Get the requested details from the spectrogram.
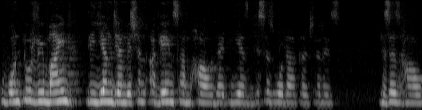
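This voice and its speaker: In an Indian accent, a woman talks at a moderate pace in a high pitch, her intonation monotone and flat while her loudness swings widely. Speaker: fashion designer. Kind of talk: interview answer.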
